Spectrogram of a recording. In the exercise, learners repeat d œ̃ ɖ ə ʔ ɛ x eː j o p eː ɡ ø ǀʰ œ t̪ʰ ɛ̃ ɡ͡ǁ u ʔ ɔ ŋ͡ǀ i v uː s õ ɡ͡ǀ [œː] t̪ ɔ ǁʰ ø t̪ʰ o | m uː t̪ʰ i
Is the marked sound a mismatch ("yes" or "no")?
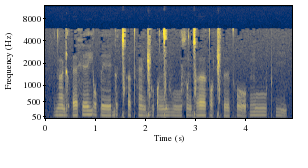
no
